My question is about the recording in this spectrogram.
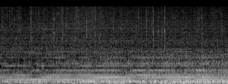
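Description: Wood fire crackling in a stove, a dense patter of small pops, over background music holding a steady drone.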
